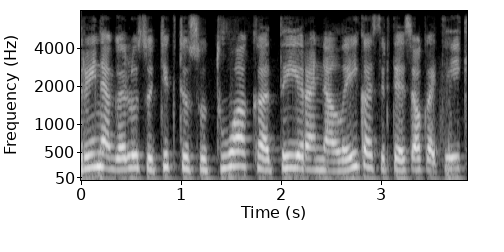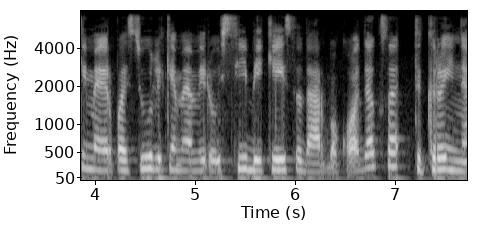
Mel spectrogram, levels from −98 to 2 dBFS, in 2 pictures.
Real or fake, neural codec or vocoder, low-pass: real; none; 7.2 kHz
